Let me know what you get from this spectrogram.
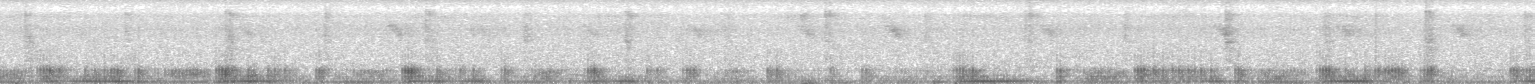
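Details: Dreaming cat asleep indoors, purring in rhythmic rasping pulses on each inhale and exhale, with occasional small nasal squeaks, over faint background hum.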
